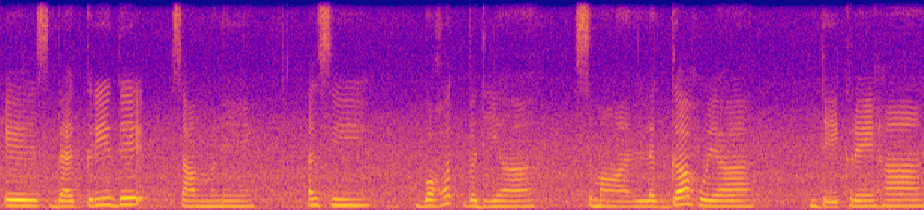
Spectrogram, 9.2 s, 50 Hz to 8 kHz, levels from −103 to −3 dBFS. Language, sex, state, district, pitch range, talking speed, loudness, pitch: Punjabi, male, Punjab, Kapurthala, 205-230 Hz, 85 wpm, -20 LUFS, 215 Hz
